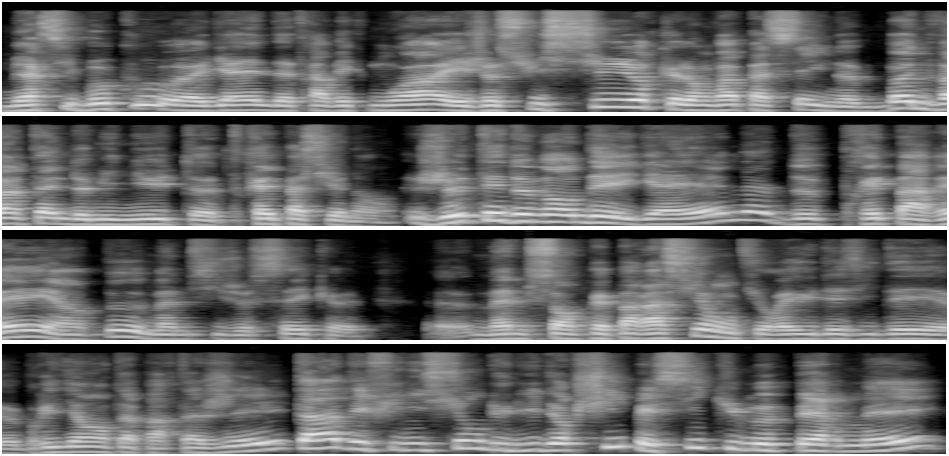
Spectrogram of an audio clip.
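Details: Adult male speaker; typical speech.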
